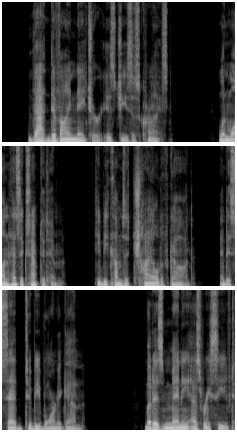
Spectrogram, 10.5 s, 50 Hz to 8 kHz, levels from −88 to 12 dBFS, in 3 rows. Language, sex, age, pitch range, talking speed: English, male, 40-59, 85-115 Hz, 165 wpm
